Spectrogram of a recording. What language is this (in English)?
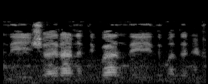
Pashto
